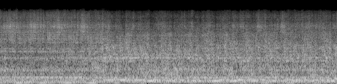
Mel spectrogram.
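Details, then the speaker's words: Logan 10-inch lathe fitted with a 14-inch quick-change gearbox, 1.25-inch stock at medium speed, low range highest gear, 0.015-inch cut: steady grind and laboring motor pulling down, belts slipping, with a faint buzzing light tool chatter. "Starting to pull the motor down, slip the belts, but it's taking a 15 thousandths cut pretty easily. A little chatter, that's what that noise is."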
